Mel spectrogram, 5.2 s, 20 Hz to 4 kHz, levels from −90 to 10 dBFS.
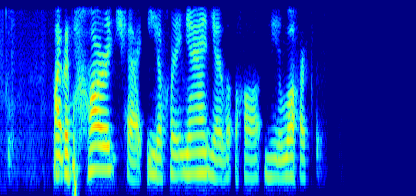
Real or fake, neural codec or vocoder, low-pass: fake; codec, 16 kHz, 1 kbps, FreqCodec, larger model; 3.6 kHz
